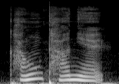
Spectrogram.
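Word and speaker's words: 강다니엘: 那么他的名字姜丹尼尔完全是音译，康塔尼尔，康塔尼尔。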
